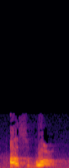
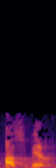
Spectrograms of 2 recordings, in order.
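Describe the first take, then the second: First: The vowel after the b is u. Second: The vowel after the b is i. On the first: "بضم الباء" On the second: "بكسر الباء"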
